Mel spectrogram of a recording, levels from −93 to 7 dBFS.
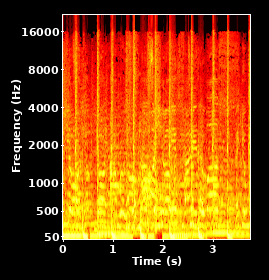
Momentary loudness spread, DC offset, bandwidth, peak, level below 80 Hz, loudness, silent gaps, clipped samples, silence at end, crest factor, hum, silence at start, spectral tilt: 3 LU; under 0.1%; over 20 kHz; 0 dBFS; -12 dBFS; -8 LUFS; none; 5%; 0 s; 6 dB; none; 0 s; -4.5 dB/octave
